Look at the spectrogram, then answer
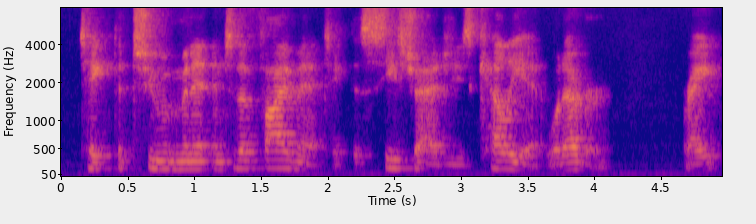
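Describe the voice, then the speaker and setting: Audible room echo follows a man speaking at a fairly high pitch. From California. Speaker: day trader and show host. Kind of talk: casual chat. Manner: fast; animated.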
